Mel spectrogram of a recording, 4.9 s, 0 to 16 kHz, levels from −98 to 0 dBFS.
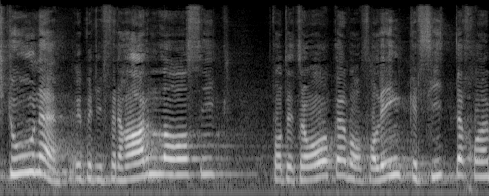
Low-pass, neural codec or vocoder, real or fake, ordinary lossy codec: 14.4 kHz; codec, 44.1 kHz, 7.8 kbps, Pupu-Codec; fake; AAC, 64 kbps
